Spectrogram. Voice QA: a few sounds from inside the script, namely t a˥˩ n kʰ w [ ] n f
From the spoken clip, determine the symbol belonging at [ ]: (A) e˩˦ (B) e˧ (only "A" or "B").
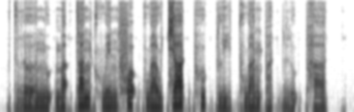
B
